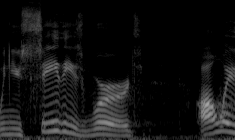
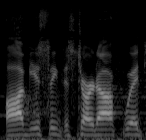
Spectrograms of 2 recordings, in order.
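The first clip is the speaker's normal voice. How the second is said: usual speaking voice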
